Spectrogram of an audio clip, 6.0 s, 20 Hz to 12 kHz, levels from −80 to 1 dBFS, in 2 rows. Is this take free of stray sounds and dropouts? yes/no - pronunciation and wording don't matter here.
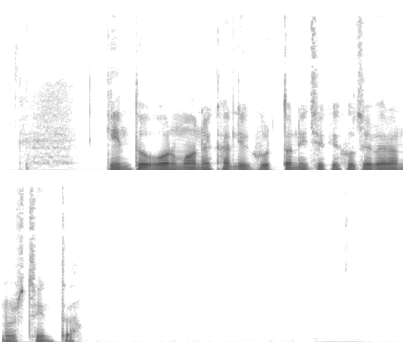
yes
